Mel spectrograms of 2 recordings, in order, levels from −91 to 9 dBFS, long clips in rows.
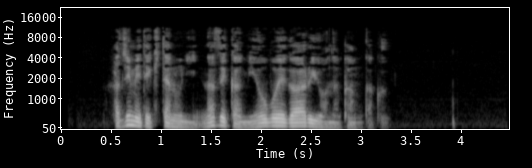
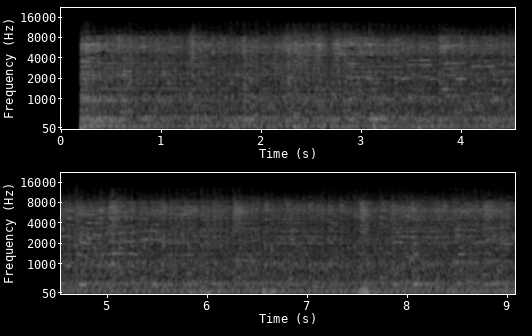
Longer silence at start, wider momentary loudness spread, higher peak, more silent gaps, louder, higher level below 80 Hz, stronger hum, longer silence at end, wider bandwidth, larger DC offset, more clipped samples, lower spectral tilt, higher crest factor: first, 0.55 s vs 0.2 s; first, 16 LU vs 5 LU; first, -8 dBFS vs -24 dBFS; neither; first, -24 LUFS vs -42 LUFS; first, -48 dBFS vs -62 dBFS; neither; first, 1.25 s vs 0 s; second, 11.5 kHz vs 14 kHz; neither; neither; first, -6 dB/octave vs -1.5 dB/octave; about the same, 18 dB vs 20 dB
